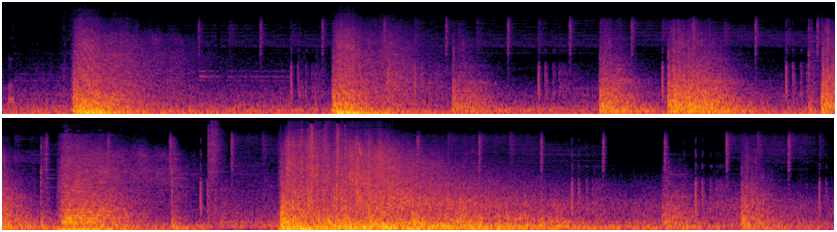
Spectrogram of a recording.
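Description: Heavy booms and thuds go off in a survival session of Space Engineers, a run of separate blasts, each ending in a long rumbling tail.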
